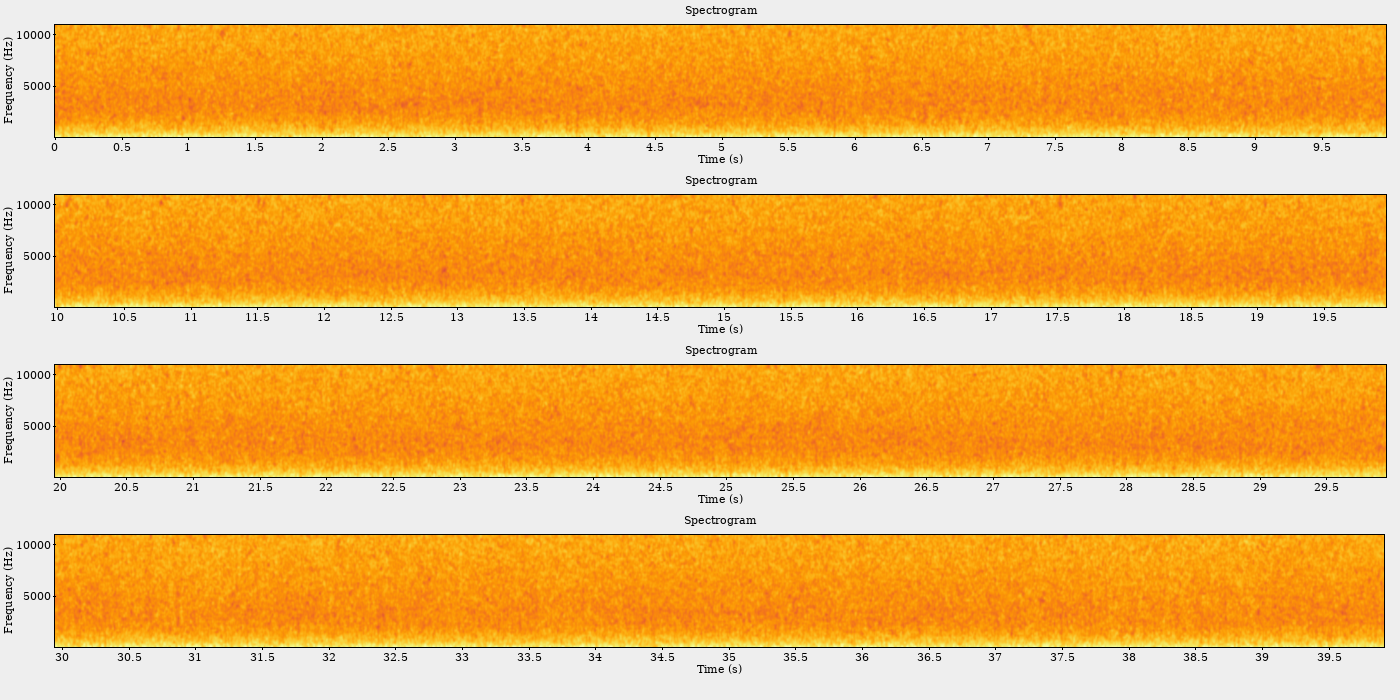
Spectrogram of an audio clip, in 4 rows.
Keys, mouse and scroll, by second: 6.0 middle click, 9.5 middle click, 13.7-14.2 scroll down 1, 14.2 middle click, 18.1 middle click, 18.1 right click, 22.0 right click, 29.7 middle click, 29.7-30.5 scroll down 1, 30.9 right click, 31.6 right click, 32.1-32.6 scroll down 1, 32.6 middle click, 36.0 middle click, 36.9 scroll down 1, 37.1 middle click, 39.6 middle click.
